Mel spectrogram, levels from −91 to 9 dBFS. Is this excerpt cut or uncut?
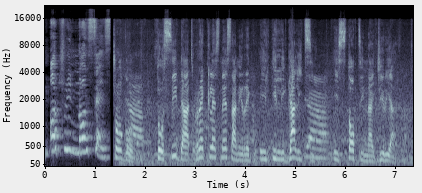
cut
